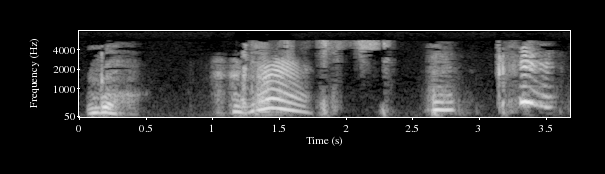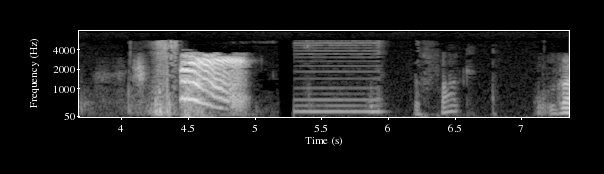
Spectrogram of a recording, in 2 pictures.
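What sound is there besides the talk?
mobile phone vibrating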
